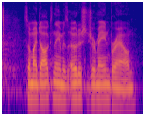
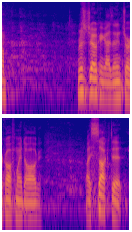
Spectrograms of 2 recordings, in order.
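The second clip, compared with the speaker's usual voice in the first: ordinary talk, nothing marked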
